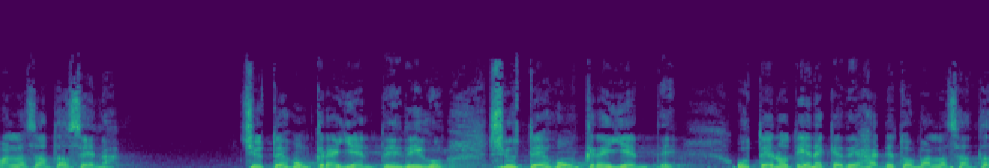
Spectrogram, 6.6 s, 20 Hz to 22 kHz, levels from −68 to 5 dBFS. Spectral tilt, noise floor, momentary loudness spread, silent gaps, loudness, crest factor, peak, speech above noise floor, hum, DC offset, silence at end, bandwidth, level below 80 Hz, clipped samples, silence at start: -4.5 dB/octave; -53 dBFS; 7 LU; none; -20 LUFS; 14 dB; -6 dBFS; 33 dB; none; under 0.1%; 0 s; 15 kHz; -48 dBFS; under 0.1%; 0 s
